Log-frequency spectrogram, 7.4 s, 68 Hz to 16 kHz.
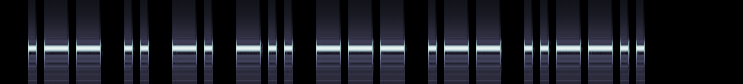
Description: Morse code, heard as a keyed tone, about 15 wpm, 700 Hz. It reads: WINDOW?
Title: Sentences from Top 1600 Words 15wpm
